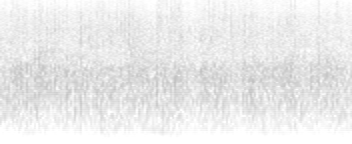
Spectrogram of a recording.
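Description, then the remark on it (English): An audience claps hands to the Lord in a morning church service, a dense, steady wash of applause, many overlapping claps blending into a continuous crackle with no voices standing out. “Someone clap your hands to the Lord this morning.”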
